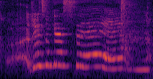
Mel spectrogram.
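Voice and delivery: high, drawn-out wail; long, high-pitched cry of dismay. Real, not acted. Dismayed at breaking something.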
